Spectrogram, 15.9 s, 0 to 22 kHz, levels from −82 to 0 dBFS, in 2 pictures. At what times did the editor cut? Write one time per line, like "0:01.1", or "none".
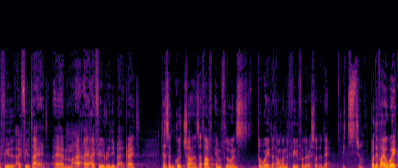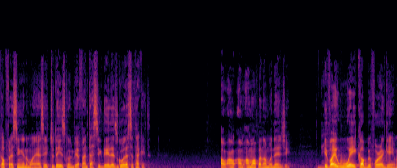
none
